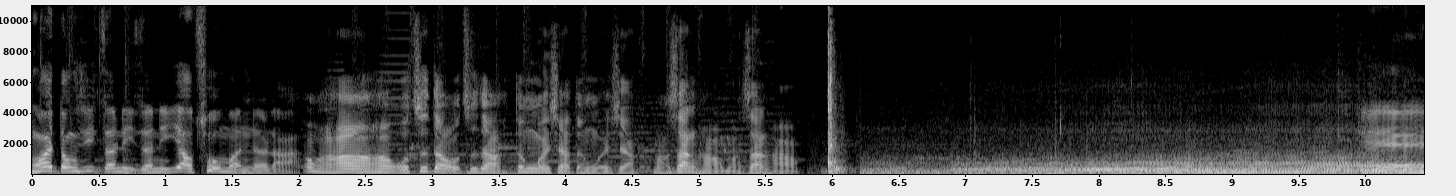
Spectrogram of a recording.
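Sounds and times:
speech: 0.0s - 6.3s
car engine rumbling as it pulls away: 6.2s - 10.4s.

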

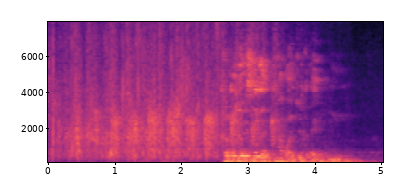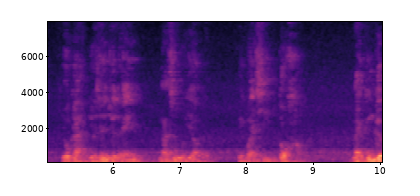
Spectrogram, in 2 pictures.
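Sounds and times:
audience applause: 0.0s - 3.7s
speech: 2.6s - 9.0s, 9.6s - 10.0s.

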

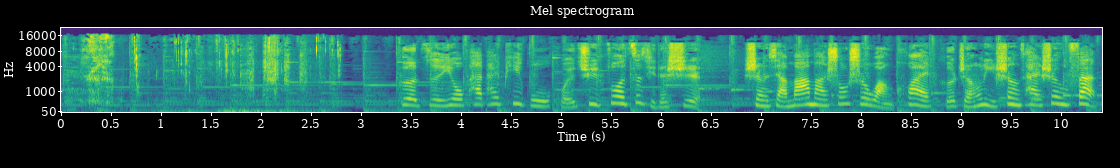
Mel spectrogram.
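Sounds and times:
family gobbling dinner: 0.0s - 2.8s
speech: 3.4s - 10.3s.

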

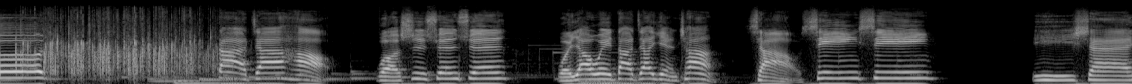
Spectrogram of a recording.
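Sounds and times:
applause: 0.0s - 2.6s
speech: 2.4s - 9.4s, 10.3s - 11.3s.

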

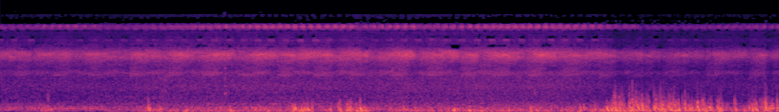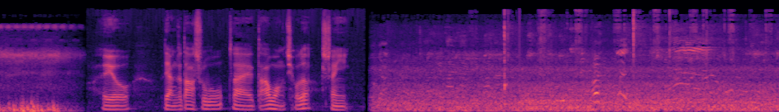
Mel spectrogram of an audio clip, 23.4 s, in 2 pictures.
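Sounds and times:
insects chirping in a park: 0.0s - 13.0s, 18.4s - 23.3s
wind blowing in a park: 0.0s - 13.1s, 17.2s - 23.3s
speech: 13.3s - 17.3s.

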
